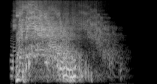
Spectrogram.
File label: Vocal Death; Warframe; Corpus; Arisoctrats; Mini Moa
